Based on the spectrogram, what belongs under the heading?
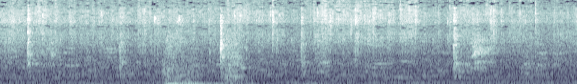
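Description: Egg-and-milk-soaked bread slices sizzling steadily as they shallow-fry in ghee in a non-stick frying pan, with a metal spatula clicking and scraping against the pan. A dull thump just under two seconds in.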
